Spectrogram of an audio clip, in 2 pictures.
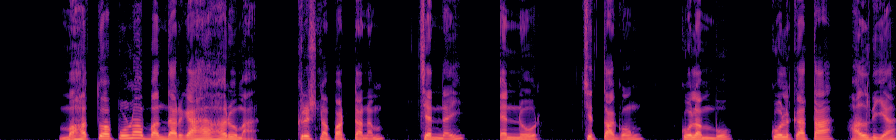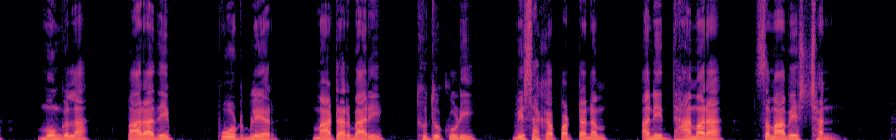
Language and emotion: Nepali, neutral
